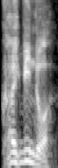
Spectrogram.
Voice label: where is he, cantonese male; XBOX; enemy

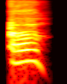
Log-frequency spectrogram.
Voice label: pushed, rebel; XBOX

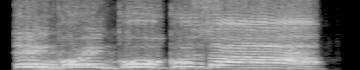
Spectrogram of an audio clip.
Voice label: cover, rodian

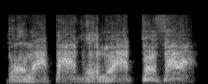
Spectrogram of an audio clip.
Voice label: chase, trandoshan; XBOX

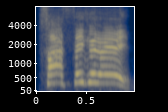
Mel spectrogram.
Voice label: take them out, cantonese male; XBOX; enemy

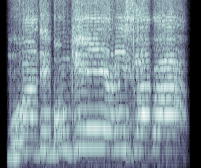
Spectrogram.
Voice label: suspicious, rodian

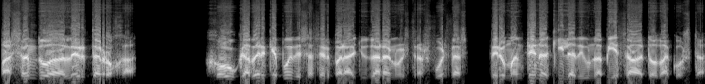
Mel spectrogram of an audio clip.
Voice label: red alert, Spanish; Battle Engine Aquila; XBOX

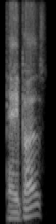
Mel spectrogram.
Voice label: suspicious; XBOX

